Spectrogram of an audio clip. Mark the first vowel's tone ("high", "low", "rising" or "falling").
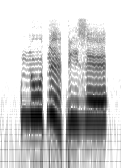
high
